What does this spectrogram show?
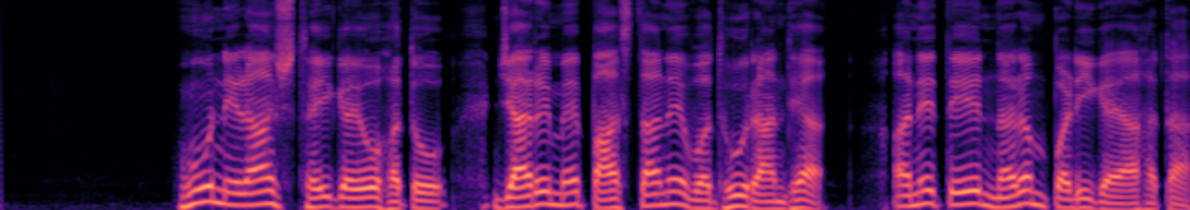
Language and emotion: Gujarati, sad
